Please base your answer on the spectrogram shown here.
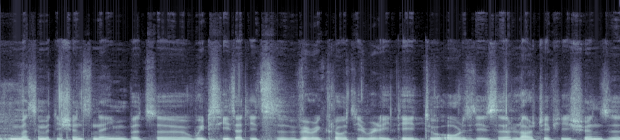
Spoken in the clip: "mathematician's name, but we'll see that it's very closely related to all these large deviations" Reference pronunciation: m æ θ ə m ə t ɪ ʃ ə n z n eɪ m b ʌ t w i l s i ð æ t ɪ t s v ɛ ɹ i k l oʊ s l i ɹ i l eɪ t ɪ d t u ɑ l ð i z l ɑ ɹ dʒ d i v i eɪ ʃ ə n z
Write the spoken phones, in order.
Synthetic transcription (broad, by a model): m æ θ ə m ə t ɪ ʃ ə n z n eɪ m b ʌ t w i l s i ð æ t ɪ t s v ɛ ɹ i k l oʊ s l i ɹ i l eɪ t ɪ d t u ɑ l ð i z l ɑ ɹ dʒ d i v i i ʃ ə n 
